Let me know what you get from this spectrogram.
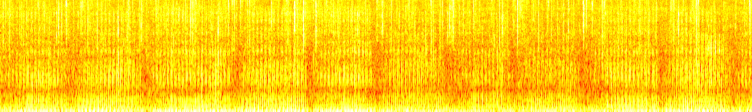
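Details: Steady low purr from a pet cat, rising and falling in regular breath cycles, while wood fire crackling and popping sounds over the top.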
